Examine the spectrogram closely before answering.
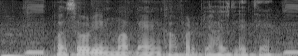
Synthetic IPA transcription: pəsoɽinmãbɛ̃ŋkafʰəɾbjad͡ʒlet̪ʰe

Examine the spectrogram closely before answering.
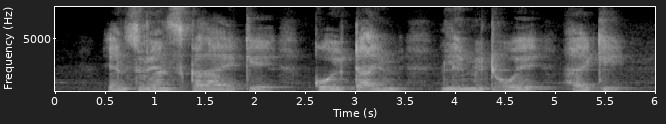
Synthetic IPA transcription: ɪnsuɾenskəɾaːekekoːiʈaːɪmlimɪʈɦoːehɛːki

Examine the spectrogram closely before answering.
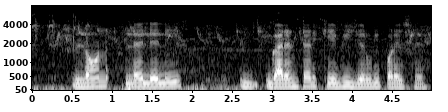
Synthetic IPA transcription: loːnleleːli | ɡɛːɾə̃ɳʈəɾkebʱid͡ʒəɾuːɾipəɽɛt͡ʃʰeː

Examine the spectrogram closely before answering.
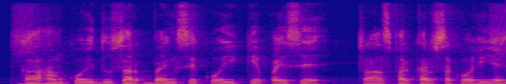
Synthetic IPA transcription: kaɦəmkoːid̪uːsəɾbɛ̃ːŋksekoːikepɛɪse | ʈɾãːnspʰəɾkəɾsəkoɦieː

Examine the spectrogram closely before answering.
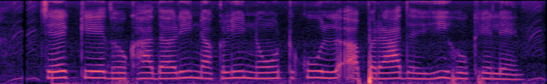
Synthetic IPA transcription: d͡ʒekːed̪ʱokʰad̪əɾinəklinoʈkulə̰pɾad̪ɦiɦokʰelen

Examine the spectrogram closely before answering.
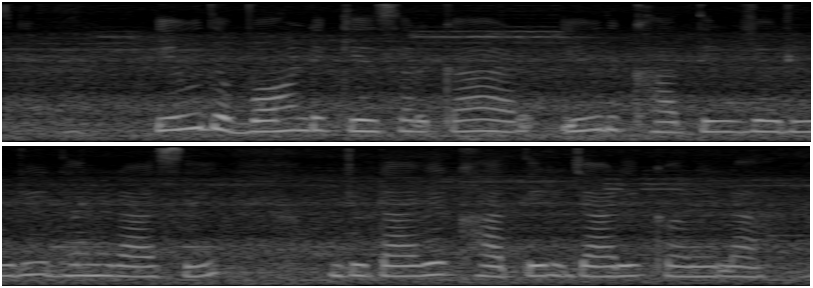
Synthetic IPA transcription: juwd̪ʱbɔ̃ɳɖkesəɾkaɾjud̪ʱkʰat̪iɾd͡ʒəɾuɾid̪ʱənɾasi | d͡ʒuʈabekʰat̪iɾd͡ʒaɾikəɾela

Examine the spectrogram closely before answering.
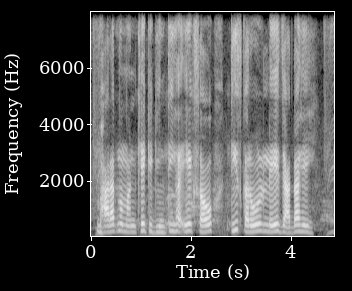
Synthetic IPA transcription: bʱaːɾət̪memənkʰekiɡɪ̃nt̪iɦɛʔeːksɔot̪iːskəɾoːɾled͡ʒjaːd̪aɦeː

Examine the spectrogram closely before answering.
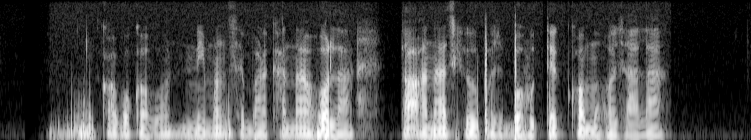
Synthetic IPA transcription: kɔbɔkɔbɔnimansebəɽkʰanaɦolat̪ɔʔanad͡zkeupəsbɔɦut̪ekɔmɦod͡ʒala

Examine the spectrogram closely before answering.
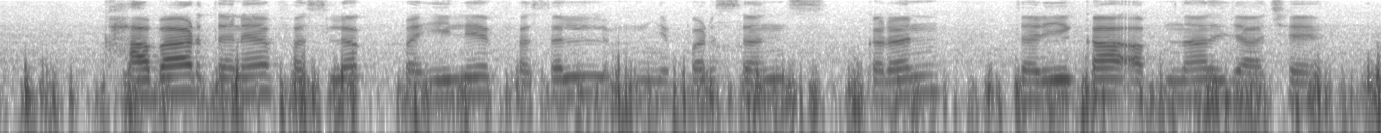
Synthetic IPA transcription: kʰaːbaɾt̪ənẽpʰəslək̚pəɦilepʰəsəlpəɾsənskəɾənt̪əɾiːkaʔə̰pnald͡ʒat͡ʃʰɛ

